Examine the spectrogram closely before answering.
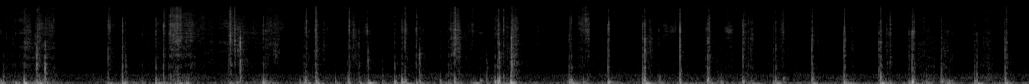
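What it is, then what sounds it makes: Paper banknote. A single thin paper dollar bill is held up in both hands close to the microphone while fingertips rub, flick and crinkle it. The result is a steady run of quick, dry snaps and crackles with bright papery edges and a soft low thump under each flick. Each sound is very short and stops dead, with faint rustling in between.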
